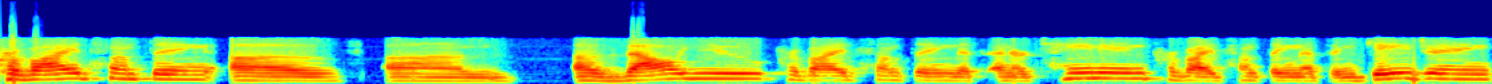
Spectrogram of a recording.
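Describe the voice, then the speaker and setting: Lively intonation runs through the woman's fairly low-pitched speech. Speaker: content marketing strategist. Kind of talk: webinar Q&A. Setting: live webinar call. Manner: fast.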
